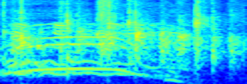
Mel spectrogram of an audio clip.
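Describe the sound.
A burst of audience applause, dense, steady clapping at full volume for about a second, with a voice rising and falling over the top of the clapping.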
